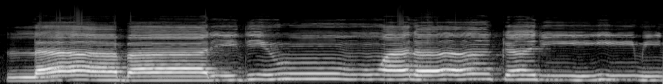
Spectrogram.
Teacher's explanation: یہاں ہم غنہ کریں گے، دال کو واو سے ملاتے ہوئے غنہ کریں گے۔ یہاں واو کے اوپر تشدید ہے، سختی کے ساتھ بھی اس کو دبا کے سختی کے ساتھ پڑھیں گے۔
